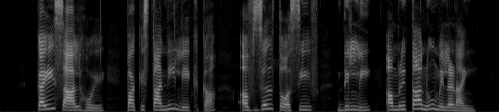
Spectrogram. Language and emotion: Punjabi, neutral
